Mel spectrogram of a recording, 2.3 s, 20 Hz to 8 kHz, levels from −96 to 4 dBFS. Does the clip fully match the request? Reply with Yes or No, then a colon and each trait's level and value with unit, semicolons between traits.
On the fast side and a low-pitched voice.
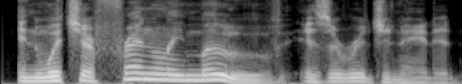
No: average, 180 wpm; low, 130 Hz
